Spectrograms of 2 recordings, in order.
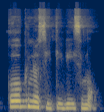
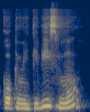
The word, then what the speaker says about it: cognoscitivismo: aquí que es el cognoscitivismo que también lo pronuncian como cognitivismo y es válido sí y en aprendizaje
